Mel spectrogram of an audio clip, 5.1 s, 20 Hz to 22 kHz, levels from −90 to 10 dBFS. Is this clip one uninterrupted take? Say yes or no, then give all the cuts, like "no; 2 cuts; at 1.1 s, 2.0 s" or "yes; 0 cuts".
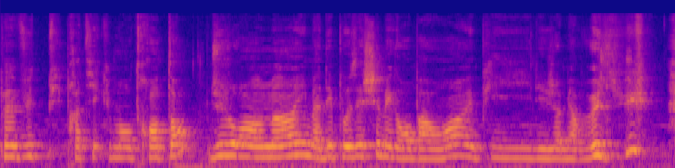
no; 1 cut; at 1.5 s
